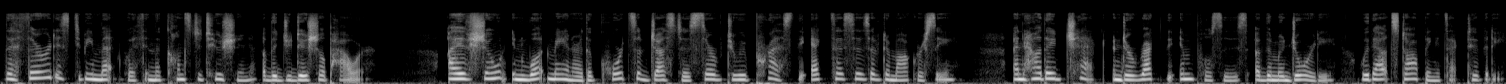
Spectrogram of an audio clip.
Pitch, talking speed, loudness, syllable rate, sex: 220 Hz, 185 wpm, -20 LUFS, 5.6 syllables/s, female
